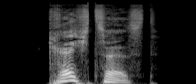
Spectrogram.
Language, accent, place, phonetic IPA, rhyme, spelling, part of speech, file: German, Germany, Berlin, [ˈkʁɛçt͡səst], -ɛçt͡səst, krächzest, verb, De-krächzest.ogg
- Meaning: second-person singular subjunctive I of krächzen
